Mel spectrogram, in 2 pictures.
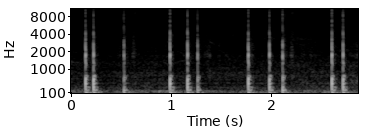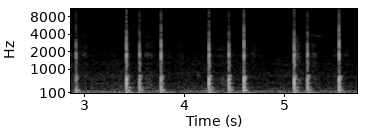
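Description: Fingertips tap the glossy cover of a large, solid, flat laminated cardboard hardcover book. The taps come in quick pairs and triples over a low steady background hum. Each is a short, dry knock with a slight hollow midrange tone that dies away almost at once.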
